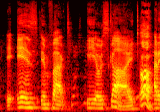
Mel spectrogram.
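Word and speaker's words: IYO SKY: it's not eos right it is in fact eo sky ah and it's not io as in the japanese pronunciation of eo it's i y o just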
